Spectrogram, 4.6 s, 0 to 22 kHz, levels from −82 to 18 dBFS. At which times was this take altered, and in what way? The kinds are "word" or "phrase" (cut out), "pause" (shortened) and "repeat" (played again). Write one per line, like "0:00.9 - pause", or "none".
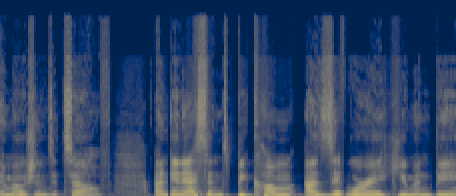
0:01.7 - word
0:03.4 - word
